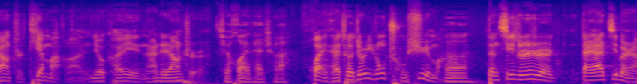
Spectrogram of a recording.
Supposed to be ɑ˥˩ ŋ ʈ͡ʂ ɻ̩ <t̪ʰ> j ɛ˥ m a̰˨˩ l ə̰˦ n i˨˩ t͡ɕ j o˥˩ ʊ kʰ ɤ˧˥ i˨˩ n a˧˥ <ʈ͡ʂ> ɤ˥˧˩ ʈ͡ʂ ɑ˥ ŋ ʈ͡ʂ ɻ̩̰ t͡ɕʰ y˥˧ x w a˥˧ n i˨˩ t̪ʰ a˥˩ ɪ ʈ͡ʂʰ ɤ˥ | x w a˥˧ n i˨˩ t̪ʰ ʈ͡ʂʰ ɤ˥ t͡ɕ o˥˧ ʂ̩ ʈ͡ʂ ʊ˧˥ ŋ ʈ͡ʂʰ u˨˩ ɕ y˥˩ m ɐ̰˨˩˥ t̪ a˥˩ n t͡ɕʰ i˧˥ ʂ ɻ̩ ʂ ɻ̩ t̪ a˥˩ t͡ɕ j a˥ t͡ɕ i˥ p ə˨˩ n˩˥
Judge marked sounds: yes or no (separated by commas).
yes, yes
